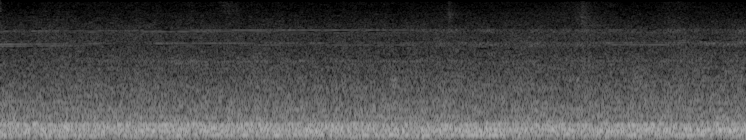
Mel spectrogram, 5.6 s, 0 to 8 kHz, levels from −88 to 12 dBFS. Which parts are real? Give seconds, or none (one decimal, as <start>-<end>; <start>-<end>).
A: 0.0-3.1; 4.5-5.0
